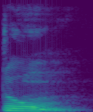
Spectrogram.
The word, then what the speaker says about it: tomb: TOMB है, इसको हम बोलते हैं टूम। एंड COMB, तो फिर वही B साइलेंट है, तो इट इज कॉम, जिसका मतलब होता है कंघी।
